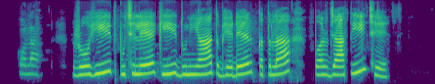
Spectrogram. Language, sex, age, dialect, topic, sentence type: Magahi, female, 18-24, Northeastern/Surjapuri, agriculture, statement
